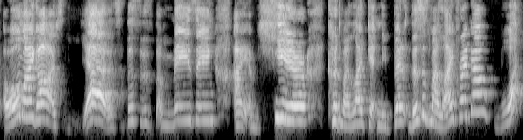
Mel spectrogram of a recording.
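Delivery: bursting with joy at life; thrilled. Retold or imitated. Describing the body's open yes, excited. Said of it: "Do we feel like".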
